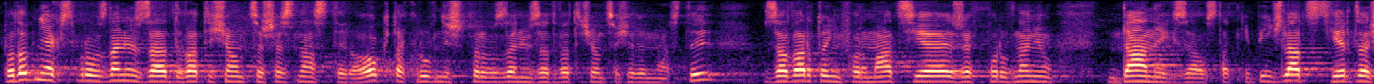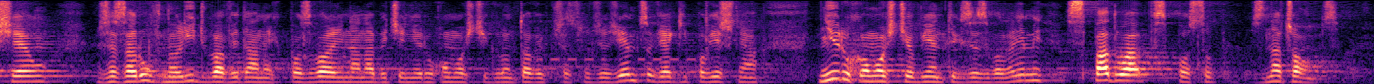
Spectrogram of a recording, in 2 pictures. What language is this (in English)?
Polish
